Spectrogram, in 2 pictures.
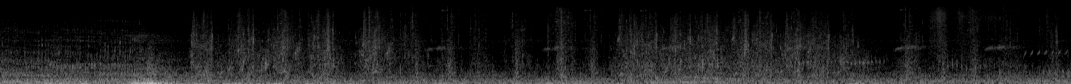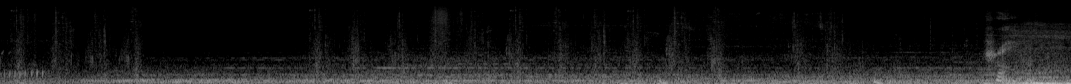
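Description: Footsteps tread on stone in an echoing space.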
